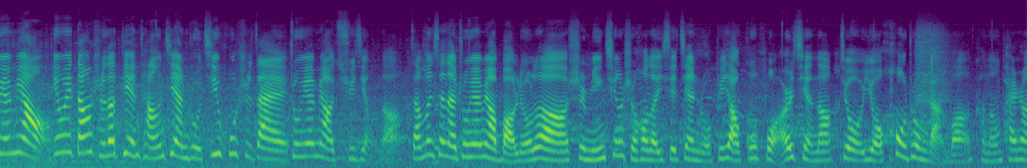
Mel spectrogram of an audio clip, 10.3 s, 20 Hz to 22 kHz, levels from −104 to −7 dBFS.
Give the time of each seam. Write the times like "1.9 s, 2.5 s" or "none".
none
